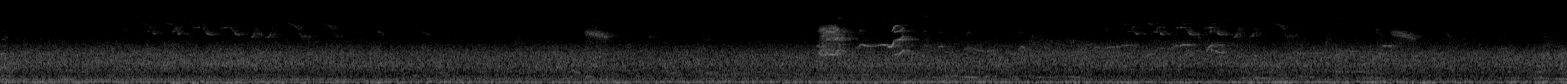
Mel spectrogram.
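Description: Young ducklings peep softly and rapidly, close by, outdoors.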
